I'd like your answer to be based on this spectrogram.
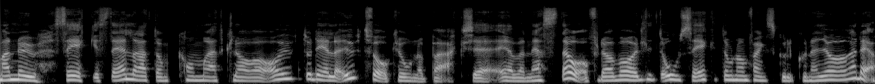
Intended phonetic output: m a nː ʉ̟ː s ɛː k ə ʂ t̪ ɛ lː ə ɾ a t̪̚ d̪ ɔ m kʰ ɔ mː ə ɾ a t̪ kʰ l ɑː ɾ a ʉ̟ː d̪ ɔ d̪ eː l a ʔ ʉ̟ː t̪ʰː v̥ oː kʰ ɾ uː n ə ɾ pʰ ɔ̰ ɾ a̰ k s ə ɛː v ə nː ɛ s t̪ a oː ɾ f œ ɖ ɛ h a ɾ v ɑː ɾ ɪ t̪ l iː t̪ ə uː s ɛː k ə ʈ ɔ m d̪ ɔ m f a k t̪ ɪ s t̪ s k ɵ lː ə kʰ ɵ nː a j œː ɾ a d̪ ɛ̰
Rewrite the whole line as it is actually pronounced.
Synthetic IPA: m a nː ʉ̟ː s ɛː k ə ʂ t̪ ɛ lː ə ɾ a t̪̚ d̪ ɔ m kʰ ɔ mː ə ɾ a t̪ kʰ l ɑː ɾ a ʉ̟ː t̪ ɔ d̪ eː l a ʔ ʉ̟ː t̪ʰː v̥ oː kʰ ɾ uː n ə ɾ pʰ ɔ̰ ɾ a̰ k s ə ɛː v ə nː ɛ s t̪ a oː ɾ f œ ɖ ɛ h a ɾ v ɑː ɾ ɪ t̪ l iː t̪ ə uː s ɛː k ə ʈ ɔ m d̪ ɔ m f a k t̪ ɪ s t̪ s k ɵ lː ə kʰ ɵ nː a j œː ɾ a d̪ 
